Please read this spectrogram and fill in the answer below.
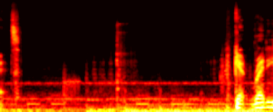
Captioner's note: coin clinks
